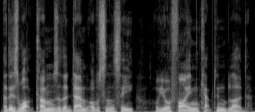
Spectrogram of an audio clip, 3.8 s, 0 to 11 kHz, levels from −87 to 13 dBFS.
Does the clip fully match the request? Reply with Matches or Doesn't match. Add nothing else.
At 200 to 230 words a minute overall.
Matches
